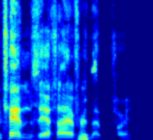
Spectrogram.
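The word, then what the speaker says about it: Thames: that flows through London it's pronounced TS the river Tims yes I heard that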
